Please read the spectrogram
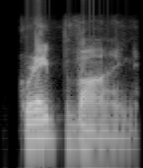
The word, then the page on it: grapevine: American English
